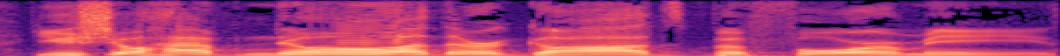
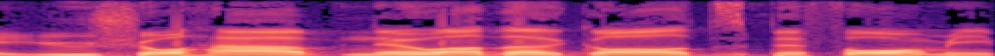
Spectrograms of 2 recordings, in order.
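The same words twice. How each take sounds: First: Slow, higher-pitched solemn proclamation; grand proclamation. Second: Slow, stately British voice of God; British accent. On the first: Shown as a demonstration. Pastor reads the first commandment to the room, grand proclamation. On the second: Acted. God speaks to Moses on the mountain, British accent. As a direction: proclaim it slowly in a put-on British accent. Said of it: "they speak with British accents".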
